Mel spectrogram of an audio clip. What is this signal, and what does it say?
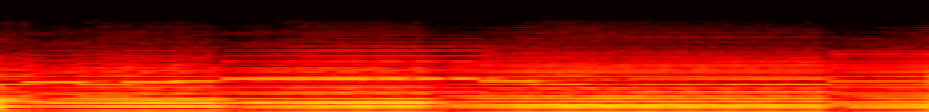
There is no code.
